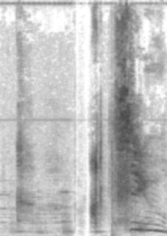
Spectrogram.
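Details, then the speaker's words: Young child's voiced 'achoo' with a rising intake, a deliberate pretend sneeze rather than a real one, repeated; fake sneezing. "Why are you fake sneezing?"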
